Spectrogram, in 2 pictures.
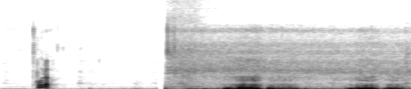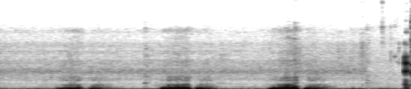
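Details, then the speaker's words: Snoring from a cuddling sleeper in a home vlog; snoring. "que vous entendez les ronflements ça ça tu as les yeux tout rouges ou main il fait des câlins et il ronfle"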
